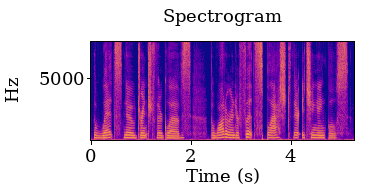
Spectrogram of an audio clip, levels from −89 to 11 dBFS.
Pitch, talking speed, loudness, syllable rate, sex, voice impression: 200 Hz, 150 wpm, -17 LUFS, 4.5 syllables/s, female, very feminine, slightly young, slightly adult-like, thin, tensed, slightly weak, bright, hard, slightly muffled, fluent, slightly raspy, very cute, intellectual, very refreshing, sincere, calm, very friendly, very reassuring, very unique, wild, slightly sweet, lively, slightly strict, slightly intense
